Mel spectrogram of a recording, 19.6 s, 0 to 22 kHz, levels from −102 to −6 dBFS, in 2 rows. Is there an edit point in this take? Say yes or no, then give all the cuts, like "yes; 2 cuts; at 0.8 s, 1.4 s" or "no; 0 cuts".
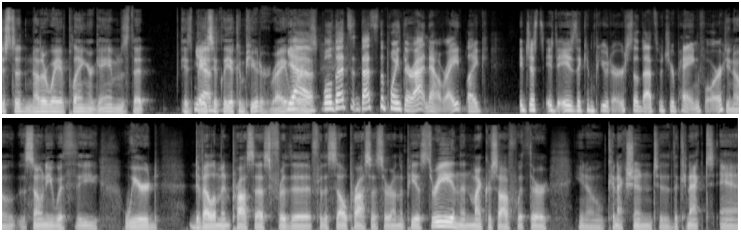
yes; 3 cuts; at 3.6 s, 6.1 s, 9.6 s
